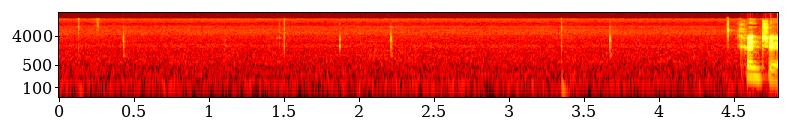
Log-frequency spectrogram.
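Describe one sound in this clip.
Soft game menu clicks tap now and then.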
